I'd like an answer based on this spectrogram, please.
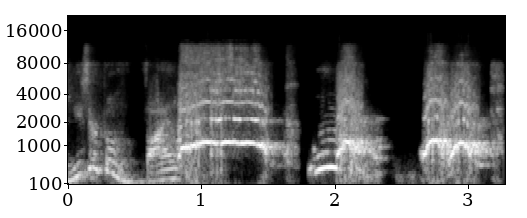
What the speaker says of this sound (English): Sorry for the loud barking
